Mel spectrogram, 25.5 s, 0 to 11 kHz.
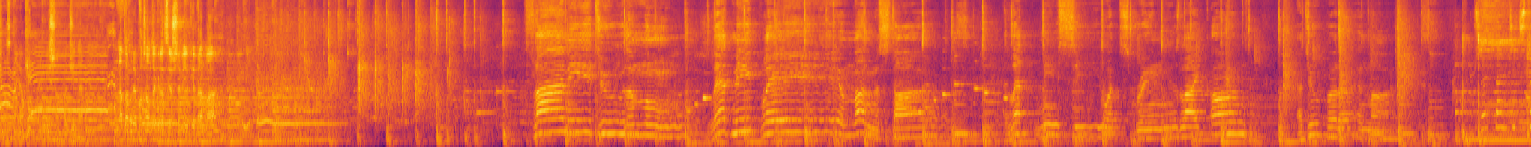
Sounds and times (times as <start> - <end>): Music: 0.0 - 25.5.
